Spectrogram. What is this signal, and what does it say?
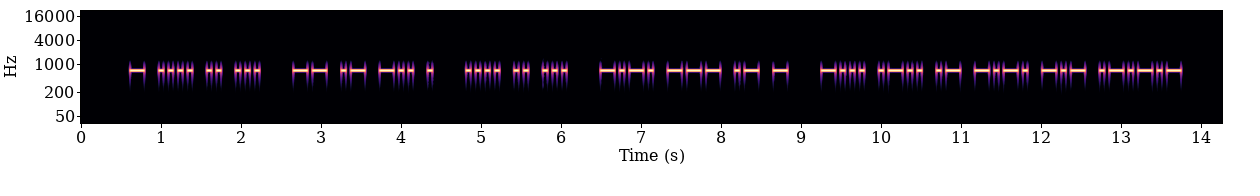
Morse code, heard as a keyed tone, about 20 wpm, 700 Hz. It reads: THIS MADE HIS COAT BLACK.
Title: Sentences from Top 1600 Words 20wpm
